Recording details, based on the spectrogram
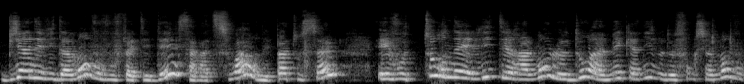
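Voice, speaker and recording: A woman's voice: a little high, a little mellow, distant mic. Woman reading tarot in a roomy space. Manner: slow, emphatic, reassuring, addresses viewers directly. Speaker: tarot reader. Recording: roomy, from off-mic.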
